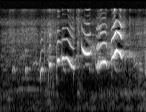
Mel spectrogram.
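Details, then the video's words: Female Oriental magpie-robin in breeding condition, spreading her tail in display: whistled notes rising and falling around the upper range, a few soft slurred phrases then louder clear whistles, short and varied. "kacer poci betina birahi ngobra buka ekor AMPUH bikin jantan langsung ikut ngobraaa"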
